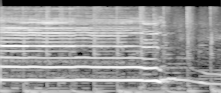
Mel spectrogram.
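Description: A woman's voice holding one long, high, excited vocal cry, steady in pitch and dipping slightly near the end, over upbeat children's background music with a steady beat.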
